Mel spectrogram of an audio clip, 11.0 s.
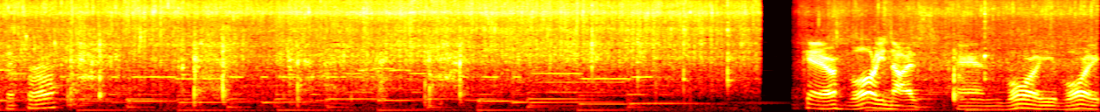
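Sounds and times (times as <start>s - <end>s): food sizzling in hot oil: 0.0s - 11.0s
metal spatula scraping pan: 0.4s - 4.9s.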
